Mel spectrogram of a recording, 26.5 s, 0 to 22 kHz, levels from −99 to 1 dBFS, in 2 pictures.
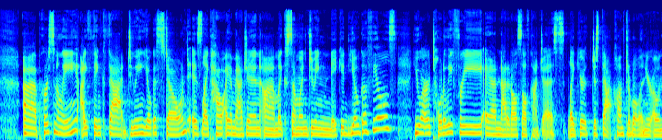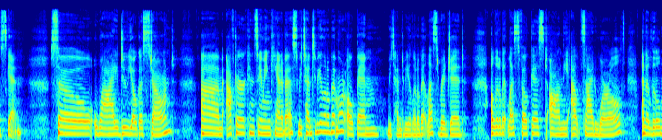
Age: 20-39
